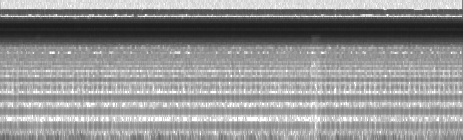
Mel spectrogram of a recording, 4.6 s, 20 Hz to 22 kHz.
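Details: A Kuroiwa cicada (Platypleura kuroiwae), a small cicada of about 2 cm in Okinawa, sings a loud, steady, high-pitched, unbroken buzzing drone, calling even in the rain.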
